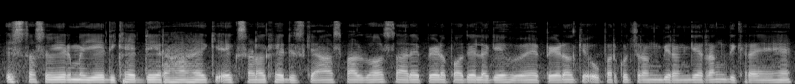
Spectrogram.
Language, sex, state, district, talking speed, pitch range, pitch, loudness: Hindi, male, Uttar Pradesh, Etah, 235 wpm, 105-110 Hz, 105 Hz, -15 LUFS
